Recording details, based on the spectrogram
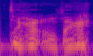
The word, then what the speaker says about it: Dacre: Oh, it's called Dracula the Undead, and it's by D-A-C-R-E Stoker. How would you even pronounce that? – Doc. D-A-C-R? – D-A-C-R-E. Docker.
